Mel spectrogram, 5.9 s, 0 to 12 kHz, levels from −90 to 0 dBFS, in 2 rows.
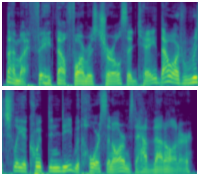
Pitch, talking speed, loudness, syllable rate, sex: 125 Hz, 215 wpm, -19 LUFS, 4.9 syllables/s, male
